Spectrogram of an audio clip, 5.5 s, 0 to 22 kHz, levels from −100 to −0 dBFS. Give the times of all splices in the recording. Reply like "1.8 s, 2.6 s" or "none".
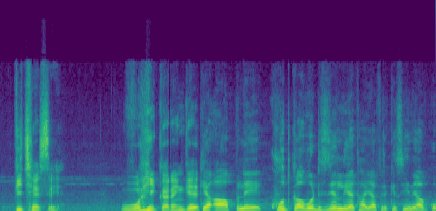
2.5 s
